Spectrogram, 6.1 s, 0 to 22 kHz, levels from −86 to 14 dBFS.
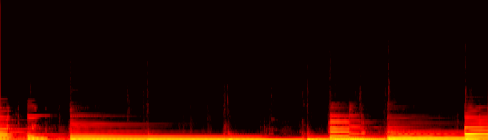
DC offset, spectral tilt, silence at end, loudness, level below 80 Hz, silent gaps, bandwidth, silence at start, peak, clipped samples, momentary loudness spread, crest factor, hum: under 0.1%; -11 dB/octave; 0 s; -23 LUFS; -26 dBFS; none; 4.3 kHz; 0 s; -4 dBFS; under 0.1%; 7 LU; 16 dB; none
